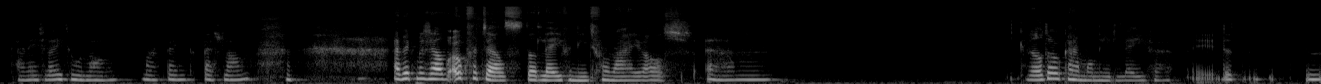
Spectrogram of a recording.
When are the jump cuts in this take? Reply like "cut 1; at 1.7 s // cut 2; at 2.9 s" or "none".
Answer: cut 1; at 1.9 s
